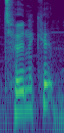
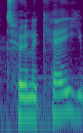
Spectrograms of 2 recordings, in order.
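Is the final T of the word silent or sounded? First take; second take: sounded; silent. First: The final T is pronounced. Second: The final T is silent. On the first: "some people like to pronounce the T on the end" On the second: "which the vast majority of the world call them"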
